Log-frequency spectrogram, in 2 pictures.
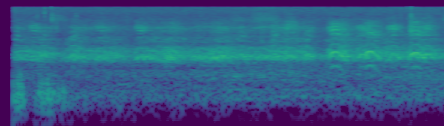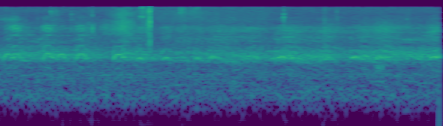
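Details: American crows calling during the snowstorm Nemo just before dark in Waterbury, Connecticut; hoarse caws are repeated, partly masked by a steady storm roar of wind and snow throughout.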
